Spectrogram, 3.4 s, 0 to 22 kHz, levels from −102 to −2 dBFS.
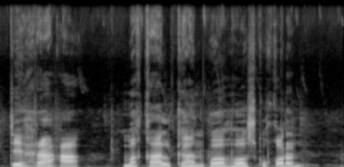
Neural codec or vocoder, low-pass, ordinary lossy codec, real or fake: vocoder, 44.1 kHz, 128 mel bands every 256 samples, BigVGAN v2; none; none; fake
